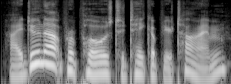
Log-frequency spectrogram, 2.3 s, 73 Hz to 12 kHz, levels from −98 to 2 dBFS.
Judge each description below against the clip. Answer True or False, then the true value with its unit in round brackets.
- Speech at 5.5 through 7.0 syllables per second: False (5.2 syllables/s)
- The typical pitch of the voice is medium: True (145 Hz)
